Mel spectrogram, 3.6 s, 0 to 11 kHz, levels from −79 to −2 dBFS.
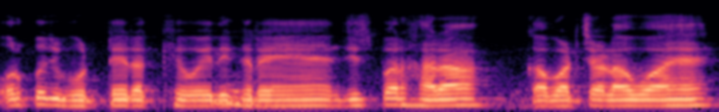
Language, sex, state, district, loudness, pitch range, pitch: Hindi, male, Uttar Pradesh, Shamli, -16 LUFS, 125-135 Hz, 130 Hz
